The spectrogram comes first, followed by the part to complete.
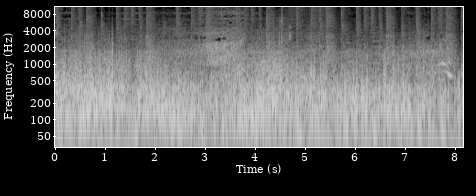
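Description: Wind rushing and buffeting over the microphone of a camera riding on a moving bicycle, a loud, steady rumbling noise.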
